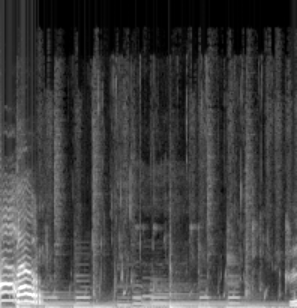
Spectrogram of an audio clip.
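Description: A cartoon cat in the video game Little Kitty, Big City gives a short, high meow at the start, followed by light plinking game music and drip-like effects.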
